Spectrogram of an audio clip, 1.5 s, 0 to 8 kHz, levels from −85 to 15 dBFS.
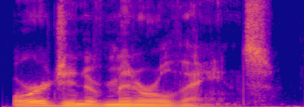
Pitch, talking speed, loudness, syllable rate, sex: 110 Hz, 160 wpm, -15 LUFS, 6.2 syllables/s, male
